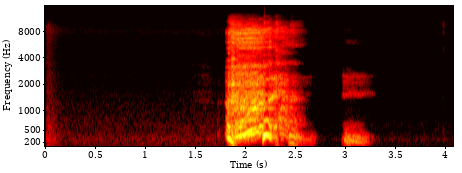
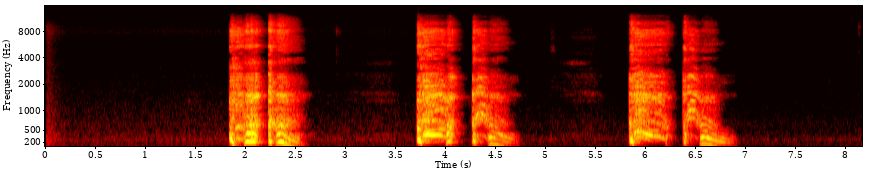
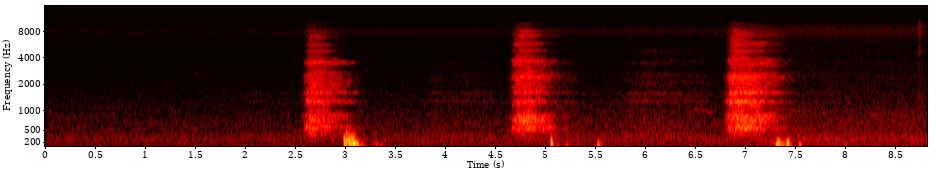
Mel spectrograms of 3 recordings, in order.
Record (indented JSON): {
  "cough_length": "4.1 s",
  "cough_amplitude": 25341,
  "cough_signal_mean_std_ratio": 0.32,
  "three_cough_length": "8.2 s",
  "three_cough_amplitude": 23321,
  "three_cough_signal_mean_std_ratio": 0.39,
  "exhalation_length": "8.8 s",
  "exhalation_amplitude": 6392,
  "exhalation_signal_mean_std_ratio": 0.28,
  "survey_phase": "beta (2021-08-13 to 2022-03-07)",
  "age": "45-64",
  "gender": "Male",
  "wearing_mask": "No",
  "symptom_fatigue": true,
  "symptom_fever_high_temperature": true,
  "symptom_headache": true,
  "symptom_other": true,
  "smoker_status": "Never smoked",
  "respiratory_condition_asthma": false,
  "respiratory_condition_other": false,
  "recruitment_source": "Test and Trace",
  "submission_delay": "1 day",
  "covid_test_result": "Positive",
  "covid_test_method": "RT-qPCR",
  "covid_ct_value": 28.6,
  "covid_ct_gene": "N gene"
}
